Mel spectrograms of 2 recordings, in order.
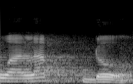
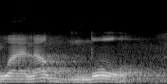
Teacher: Bapak bukan walab do, bukan walab do, tapi waladdo. Nah gitu, jadi bibirnya jangan ditutup.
